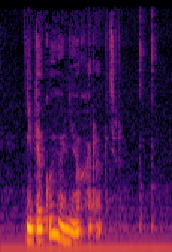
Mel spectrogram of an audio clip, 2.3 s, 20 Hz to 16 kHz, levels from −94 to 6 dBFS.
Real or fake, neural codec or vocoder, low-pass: real; none; 14.4 kHz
